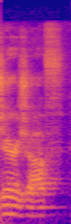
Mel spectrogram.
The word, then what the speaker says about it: Xerjoff: a perfume by Zuroff which is spelled XE r jo FF which makes it essentially impossible to figure out how to pronounce it I believe it is pronounced as irshaf this scent is NOK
